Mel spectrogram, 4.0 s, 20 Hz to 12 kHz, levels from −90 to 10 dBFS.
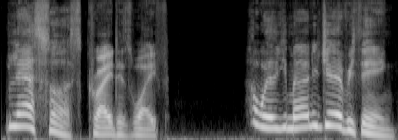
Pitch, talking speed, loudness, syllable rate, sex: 190 Hz, 150 wpm, -17 LUFS, 4.9 syllables/s, male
